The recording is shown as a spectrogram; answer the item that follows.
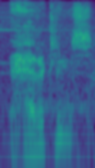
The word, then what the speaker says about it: Heracles: are you doing there that thing with your voice heracles yeah that that is how it's supposed to be pronounced seems like a lot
